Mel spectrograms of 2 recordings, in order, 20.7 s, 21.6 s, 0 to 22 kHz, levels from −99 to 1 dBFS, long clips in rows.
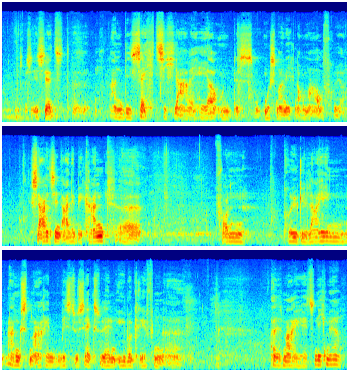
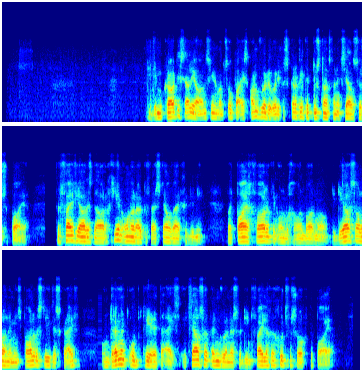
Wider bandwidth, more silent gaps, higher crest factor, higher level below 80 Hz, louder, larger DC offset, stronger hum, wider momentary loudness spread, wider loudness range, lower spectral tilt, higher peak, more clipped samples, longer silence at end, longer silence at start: first, 16.5 kHz vs 7.6 kHz; neither; about the same, 20 dB vs 20 dB; first, -56 dBFS vs -64 dBFS; first, -20 LUFS vs -28 LUFS; neither; neither; first, 20 LU vs 14 LU; first, 7 LU vs 4 LU; second, -3.5 dB/octave vs -8.5 dB/octave; first, 0 dBFS vs -8 dBFS; neither; second, 0 s vs 0.6 s; second, 0 s vs 2.9 s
